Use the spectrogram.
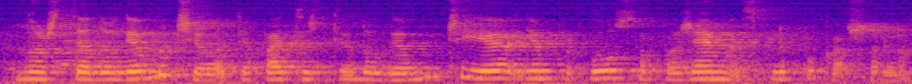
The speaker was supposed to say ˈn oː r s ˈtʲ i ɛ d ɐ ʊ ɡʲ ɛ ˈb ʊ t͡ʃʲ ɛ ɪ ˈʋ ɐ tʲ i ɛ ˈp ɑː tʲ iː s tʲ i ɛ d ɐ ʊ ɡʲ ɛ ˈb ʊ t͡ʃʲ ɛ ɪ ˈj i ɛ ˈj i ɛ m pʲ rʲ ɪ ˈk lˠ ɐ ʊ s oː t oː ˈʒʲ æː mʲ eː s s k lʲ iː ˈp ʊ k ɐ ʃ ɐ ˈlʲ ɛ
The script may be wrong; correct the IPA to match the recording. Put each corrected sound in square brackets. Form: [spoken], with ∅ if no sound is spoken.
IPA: ˈn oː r s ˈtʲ i ɛ d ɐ ʊ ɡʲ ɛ ˈb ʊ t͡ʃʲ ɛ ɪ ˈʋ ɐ tʲ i ɛ ˈp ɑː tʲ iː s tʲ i ɛ d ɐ ʊ ɡʲ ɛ ˈb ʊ t͡ʃʲ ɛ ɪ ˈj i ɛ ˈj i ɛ m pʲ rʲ ɪ ˈk lˠ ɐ ʊ s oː [p] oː ˈʒʲ æː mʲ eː s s k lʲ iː ˈp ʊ k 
